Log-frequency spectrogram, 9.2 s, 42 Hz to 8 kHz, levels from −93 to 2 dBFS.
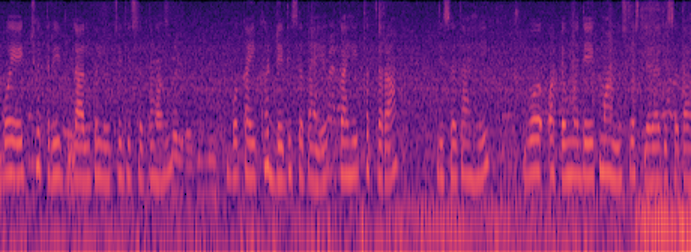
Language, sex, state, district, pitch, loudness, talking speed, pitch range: Marathi, female, Maharashtra, Chandrapur, 205 Hz, -36 LUFS, 150 wpm, 190-215 Hz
